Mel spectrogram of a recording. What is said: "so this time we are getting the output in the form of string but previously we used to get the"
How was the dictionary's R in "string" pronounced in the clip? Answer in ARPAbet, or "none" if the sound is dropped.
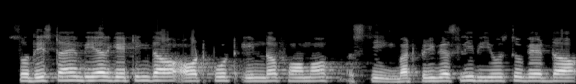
none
